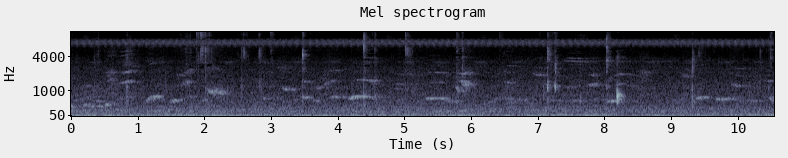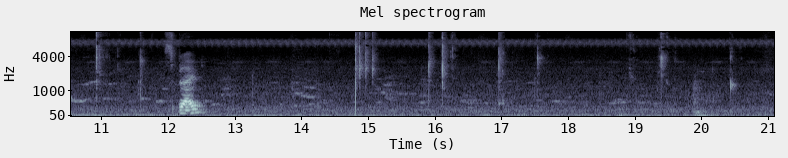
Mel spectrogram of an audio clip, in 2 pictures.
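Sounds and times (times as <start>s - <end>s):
faint high-pitched whine: 0.0s - 21.0s.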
